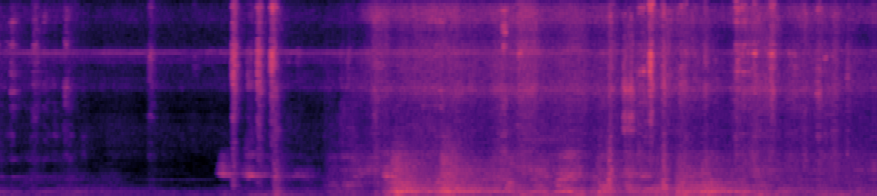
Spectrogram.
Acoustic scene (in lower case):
elevator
